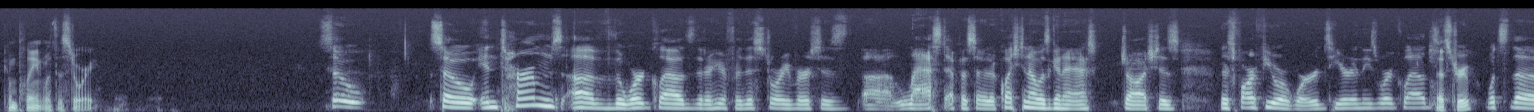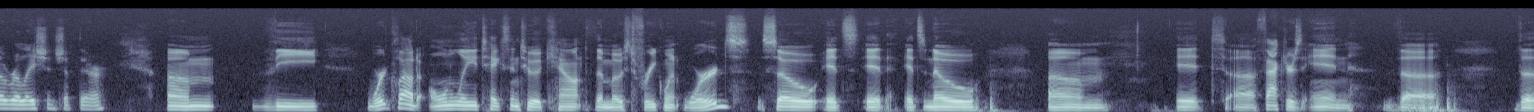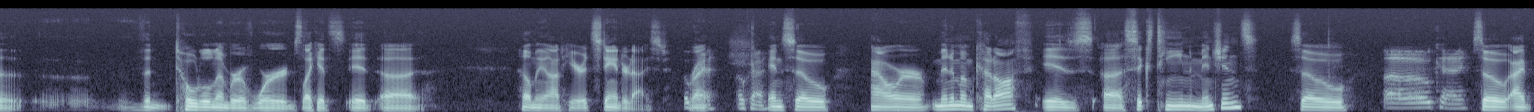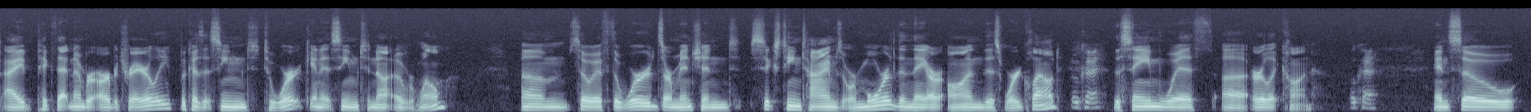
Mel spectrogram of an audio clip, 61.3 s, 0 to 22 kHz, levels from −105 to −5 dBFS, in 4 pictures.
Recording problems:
hiss; faint; throughout; 25 dB below the speech

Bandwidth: 15.5 kHz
